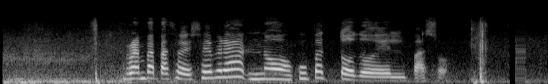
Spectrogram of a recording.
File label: Voice message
